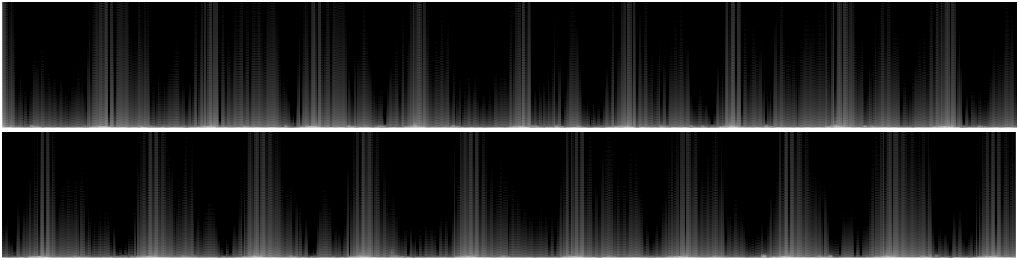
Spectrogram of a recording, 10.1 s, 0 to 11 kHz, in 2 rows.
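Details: Male heartbeat: steady, quick low thumping at about 113 beats a minute, a fast heart rate.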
